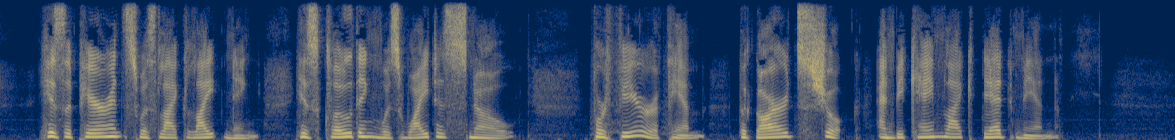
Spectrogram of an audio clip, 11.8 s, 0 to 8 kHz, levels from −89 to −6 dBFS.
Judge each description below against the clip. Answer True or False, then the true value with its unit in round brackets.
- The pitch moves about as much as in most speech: True (4.1 semitones)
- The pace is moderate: False (130 wpm)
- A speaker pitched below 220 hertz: True (185 Hz)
